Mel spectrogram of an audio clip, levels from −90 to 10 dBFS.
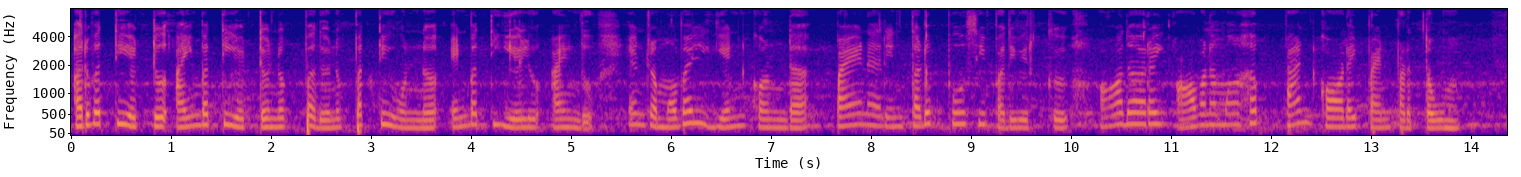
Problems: constant background noise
